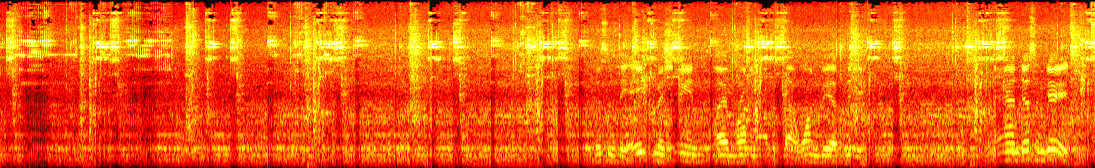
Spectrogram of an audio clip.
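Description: A surface grinder runs with a steady mechanical hum and whir.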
